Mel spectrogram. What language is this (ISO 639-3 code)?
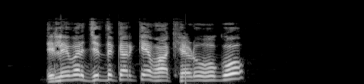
ggg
